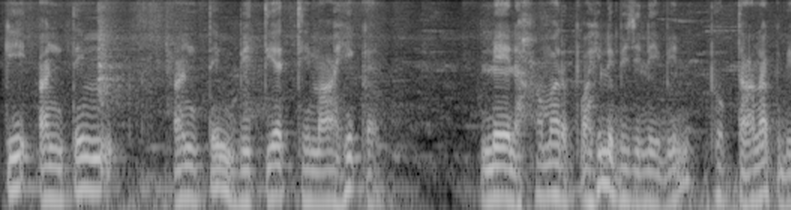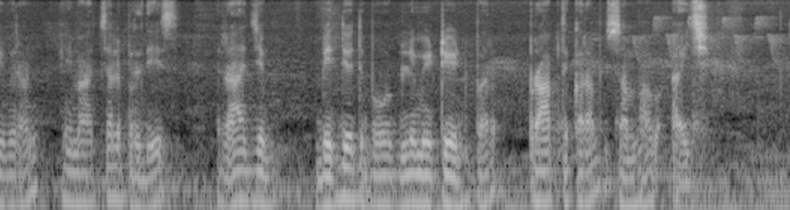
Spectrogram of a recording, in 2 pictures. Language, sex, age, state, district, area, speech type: Maithili, male, 45-60, Bihar, Araria, rural, read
